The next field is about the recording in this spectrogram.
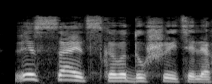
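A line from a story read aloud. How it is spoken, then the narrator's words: Short laugh. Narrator (Russian): хохотнул Мейер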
